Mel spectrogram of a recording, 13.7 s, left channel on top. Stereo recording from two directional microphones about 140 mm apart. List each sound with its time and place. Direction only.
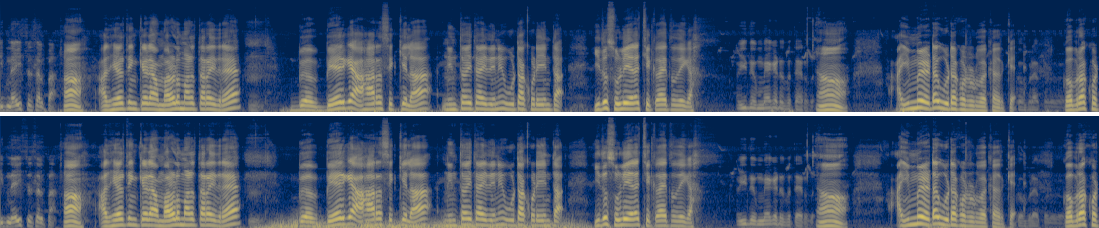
0.1 s speech: 20° left (ahead or behind)
0.8 s speech: 30° left (ahead or behind)
10.2 s speech: 40° left (ahead or behind)
11.1 s speech: 30° left (ahead or behind)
